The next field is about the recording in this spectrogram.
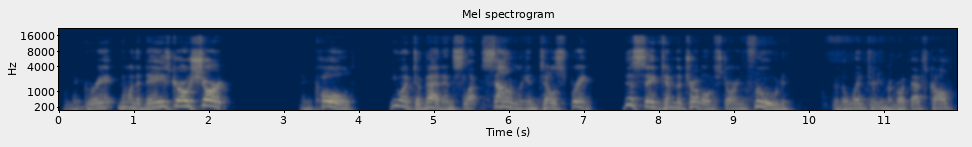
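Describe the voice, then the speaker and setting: A man's voice: high voice, a little slow. A man reading a children's picture book aloud, stopping to explain words in a teacherly way. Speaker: storybook reader.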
